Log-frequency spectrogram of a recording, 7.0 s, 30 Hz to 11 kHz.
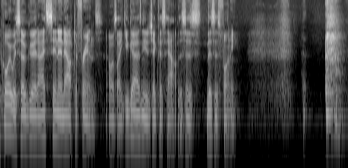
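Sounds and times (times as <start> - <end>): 
speech: 0.0 - 4.8, 5.7 - 6.8
person coughing harshly: 6.0 - 6.9.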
